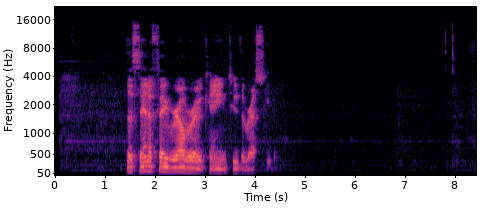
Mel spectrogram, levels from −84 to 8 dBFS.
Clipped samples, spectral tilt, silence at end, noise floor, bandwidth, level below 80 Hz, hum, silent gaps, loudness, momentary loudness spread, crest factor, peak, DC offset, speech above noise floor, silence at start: under 0.1%; -4 dB/octave; 4.15 s; -72 dBFS; 16 kHz; -66 dBFS; none; none; -21 LUFS; 12 LU; 24 dB; -2 dBFS; under 0.1%; 50 dB; 1.45 s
